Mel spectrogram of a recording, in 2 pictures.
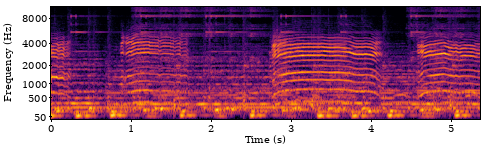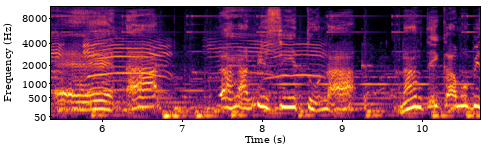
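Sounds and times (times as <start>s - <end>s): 
loose male goat bleating at a market: 0.0s - 1.8s, 2.7s - 9.2s
speech: 7.7s - 10.7s.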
